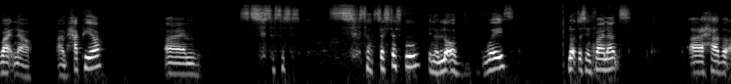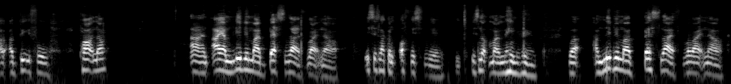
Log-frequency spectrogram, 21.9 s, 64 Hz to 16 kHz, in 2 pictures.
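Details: Adult man, 29, with an aggressive stammer since age 3–5, using controlled speech and a breathing technique; he still has difficulty saying his name; stuttering.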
